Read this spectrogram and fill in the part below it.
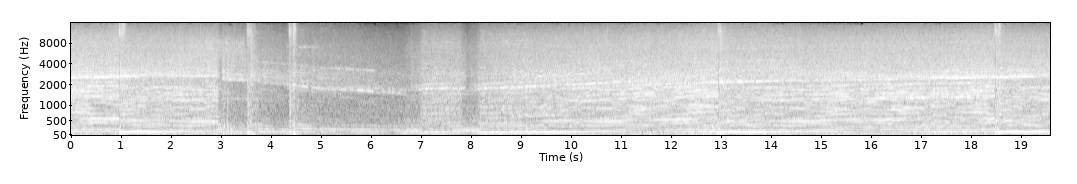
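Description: A gearbox bangs sharply on each gear shift.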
